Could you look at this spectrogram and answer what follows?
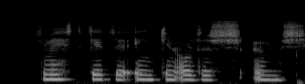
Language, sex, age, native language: Icelandic, female, 18-19, Icelandic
